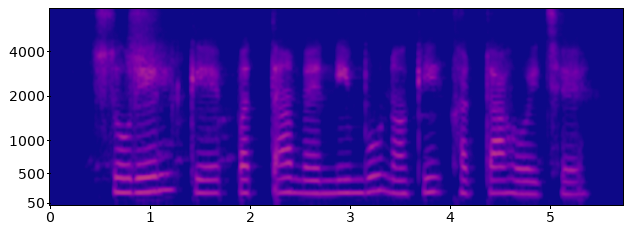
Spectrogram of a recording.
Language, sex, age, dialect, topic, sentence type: Maithili, female, 18-24, Angika, agriculture, statement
